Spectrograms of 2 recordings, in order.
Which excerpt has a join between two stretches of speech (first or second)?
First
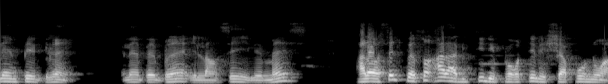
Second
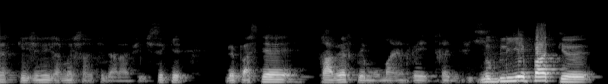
second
